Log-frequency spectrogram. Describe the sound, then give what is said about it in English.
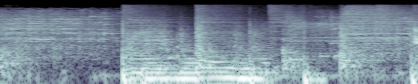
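Stone Cold Steve Austin's wrestling entrance music: loud glass shattering crashes in after about a second, launching into a booming entrance sting, with further sharp shatter bursts repeating over heavy low-end music and no talking. “My God, that's Stone Cold's music!”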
